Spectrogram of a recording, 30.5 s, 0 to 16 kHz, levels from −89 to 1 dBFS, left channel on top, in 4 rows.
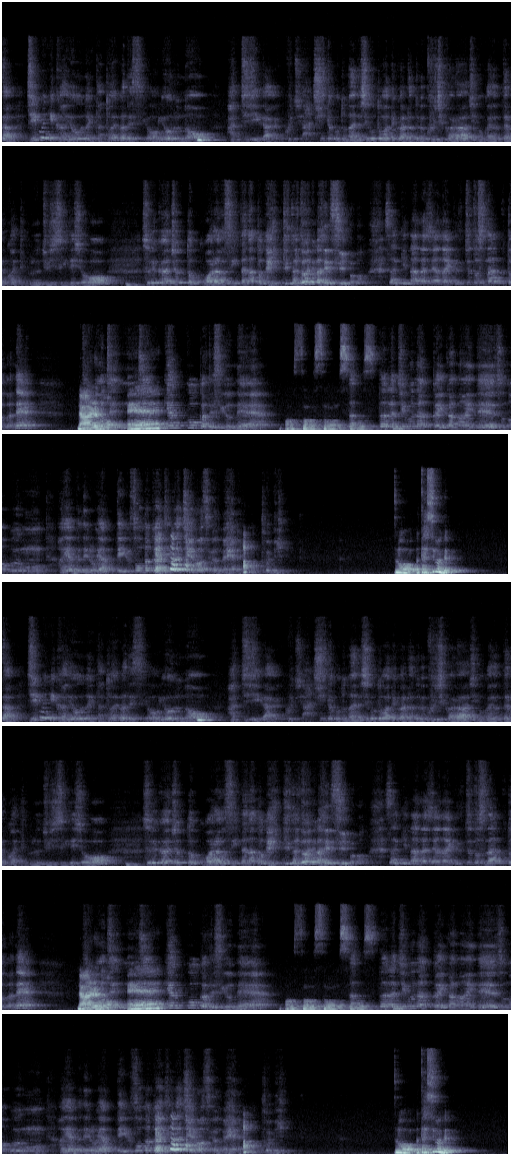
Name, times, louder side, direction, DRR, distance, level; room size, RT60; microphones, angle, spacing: voice 1, 0.0-3.0 3.4-15.0 15.3-16.2 16.5-19.2 20.5-20.6 20.9-27.1, left 1 dB, 25° left, -11 dB, 4.6 m, -44 dB
voice 2, 16.4-16.9 17.2-17.6 19.5-20.7 21.1-21.2 25.2-25.5 28.8-29.6, equal, 10° left, 1 dB, 1.1 m, -26 dB
11.0 x 7.6 x 4.0 m, 0.72 s
head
